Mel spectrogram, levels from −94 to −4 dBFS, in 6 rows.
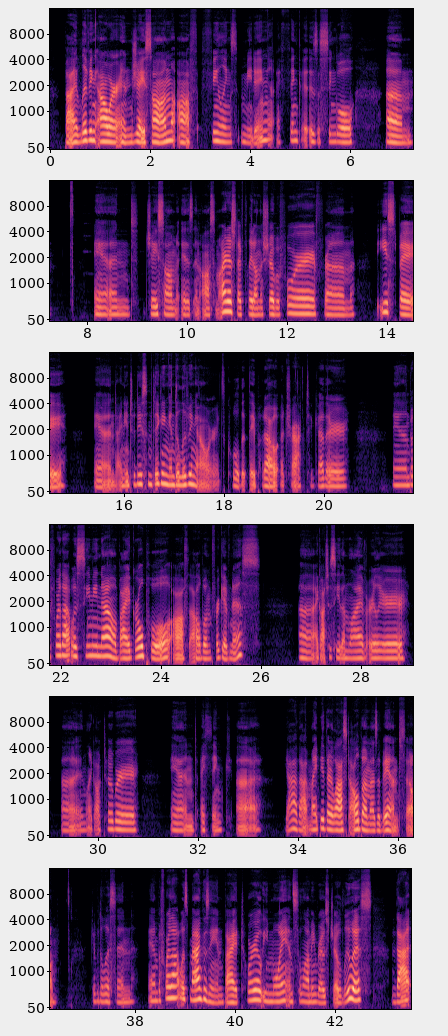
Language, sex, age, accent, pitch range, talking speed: English, female, 20-39, American, 175-215 Hz, 150 wpm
